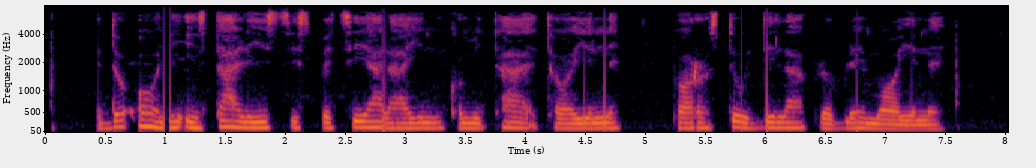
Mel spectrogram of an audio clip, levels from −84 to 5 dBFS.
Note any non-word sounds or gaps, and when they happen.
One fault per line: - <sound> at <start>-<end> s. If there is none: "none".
- dropout at 1.0-1.0 s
